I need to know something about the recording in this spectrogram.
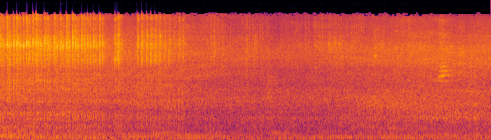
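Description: A motorcycle engine hums as it rides past close by.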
